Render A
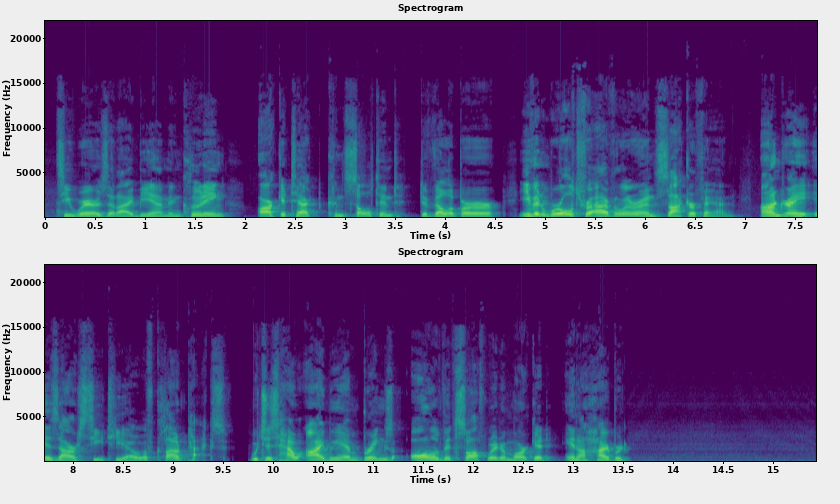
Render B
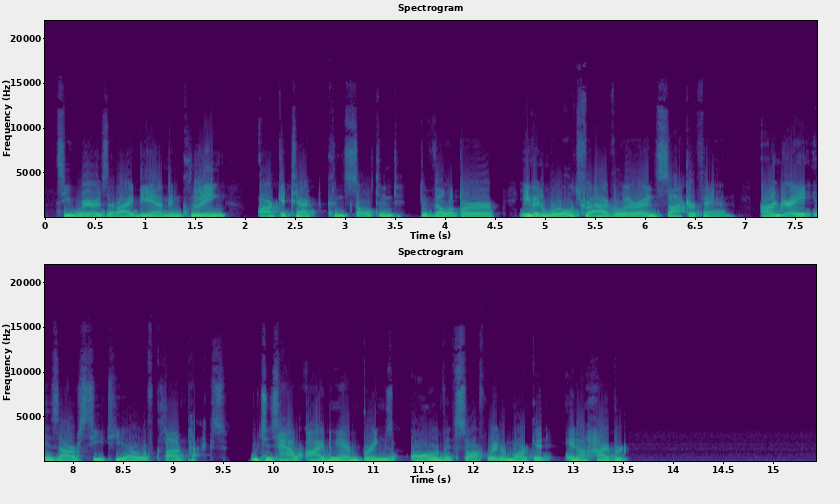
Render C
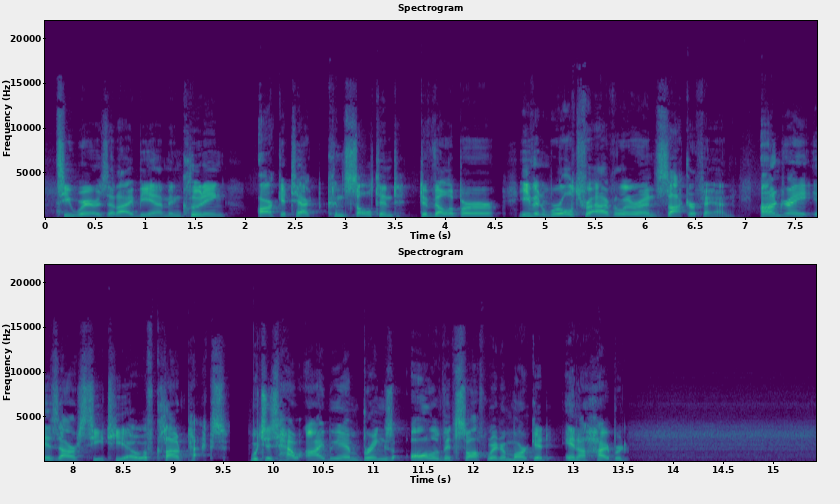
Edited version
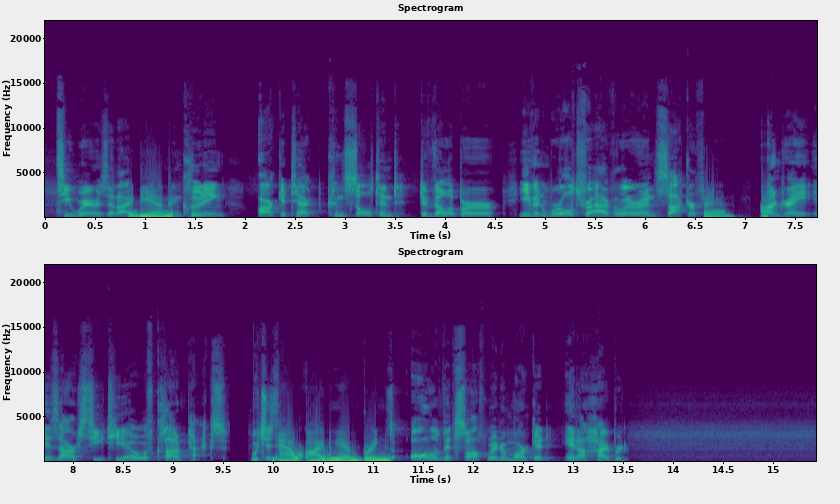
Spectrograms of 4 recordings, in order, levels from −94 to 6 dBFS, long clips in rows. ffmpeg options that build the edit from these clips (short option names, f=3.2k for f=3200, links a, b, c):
-filter_complex "[1:a]asplit=3[a][b][c];[2:a]asplit=4[d][e][f][g];[d]atrim=end=0.832[h];[a]atrim=start=0.828:end=1.272[i];[e]atrim=start=1.268:end=6.592[j];[b]atrim=start=6.588:end=7.222[k];[f]atrim=start=7.218:end=9.992[l];[c]atrim=start=9.988:end=11.172[m];[g]atrim=start=11.168[n];[h][i]acrossfade=d=0.004:c1=hsin:c2=hsin[o];[o][j]acrossfade=d=0.004:c1=hsin:c2=hsin[p];[p][k]acrossfade=d=0.004:c1=hsin:c2=hsin[q];[q][l]acrossfade=d=0.004:c1=hsin:c2=hsin[r];[r][m]acrossfade=d=0.004:c1=hsin:c2=hsin[s];[s][n]acrossfade=d=0.004:c1=hsin:c2=hsin"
